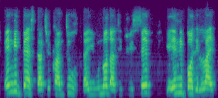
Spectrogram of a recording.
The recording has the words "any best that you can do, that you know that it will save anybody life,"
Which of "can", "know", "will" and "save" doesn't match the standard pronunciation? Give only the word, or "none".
none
